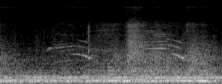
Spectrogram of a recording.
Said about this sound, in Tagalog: Ayan na naman ang mga pusa sa paligid.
